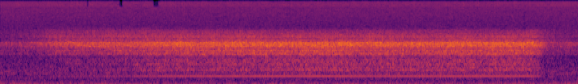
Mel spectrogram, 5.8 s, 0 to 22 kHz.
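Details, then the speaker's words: Rogers 11RA651 shortwave radio during SW band alignment, tuned near 15.2 MHz on a moderately weak signal: loud steady hiss with a faint steady tone underneath, rising as the signal is tuned in; excessive receiver hiss, cause unknown. "Okay, we have a moderately weak signal. So, I'll hook up my other meter here. Okay, meter's working. A lot of hiss, eh? More than should be there, I think."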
